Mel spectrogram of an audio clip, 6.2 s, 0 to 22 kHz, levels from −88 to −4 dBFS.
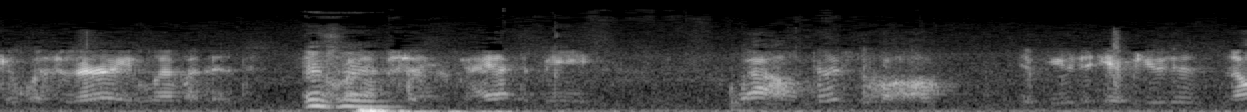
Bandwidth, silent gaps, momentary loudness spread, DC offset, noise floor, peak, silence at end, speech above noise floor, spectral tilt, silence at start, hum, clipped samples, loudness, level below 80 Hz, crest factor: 14.5 kHz; none; 17 LU; under 0.1%; -49 dBFS; -8 dBFS; 0 s; 21 dB; -5.5 dB/octave; 0 s; none; under 0.1%; -28 LUFS; -32 dBFS; 20 dB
